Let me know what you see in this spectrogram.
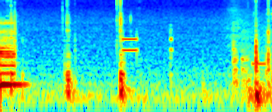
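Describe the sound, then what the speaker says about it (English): A phone plays short electronic call tones, a few brief beeps spaced apart against quiet room sound, heard close but faint. "Ooh, phone call."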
